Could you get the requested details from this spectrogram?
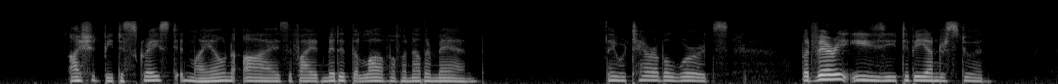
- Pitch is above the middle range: No, medium, 165 Hz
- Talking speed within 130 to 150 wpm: Yes, average, 145 wpm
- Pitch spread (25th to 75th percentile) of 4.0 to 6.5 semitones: No, average, 3.1 semitones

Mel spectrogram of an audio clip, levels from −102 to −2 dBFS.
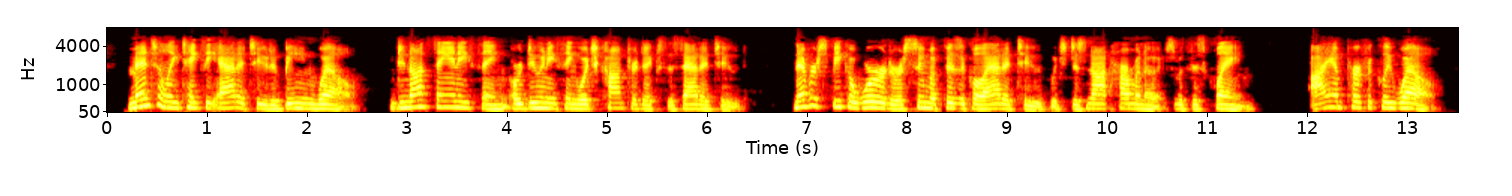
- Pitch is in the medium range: Yes, medium, 170 Hz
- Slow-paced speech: No, average, 175 wpm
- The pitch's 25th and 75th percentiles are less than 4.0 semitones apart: No, average, 4.3 semitones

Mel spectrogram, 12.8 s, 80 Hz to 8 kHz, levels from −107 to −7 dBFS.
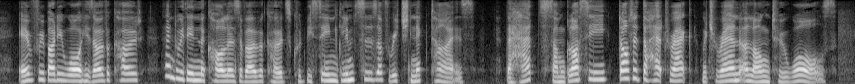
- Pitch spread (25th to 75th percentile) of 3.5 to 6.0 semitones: Yes, average, 3.8 semitones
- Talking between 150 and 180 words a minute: No, average, 140 wpm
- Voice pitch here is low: No, high, 205 Hz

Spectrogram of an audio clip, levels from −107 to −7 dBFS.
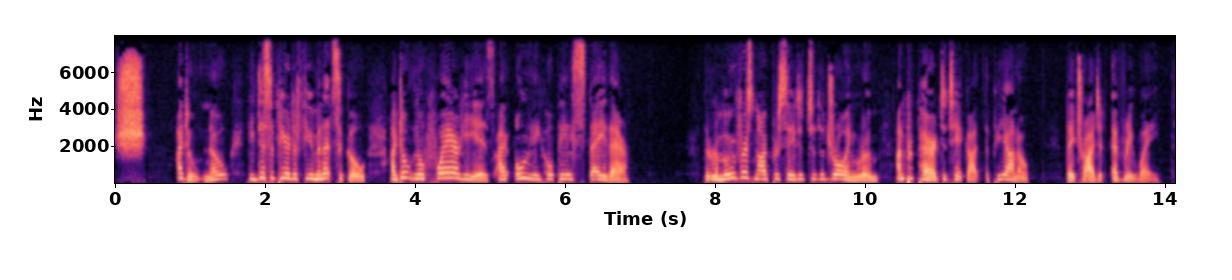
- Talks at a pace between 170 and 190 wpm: Yes, average, 180 wpm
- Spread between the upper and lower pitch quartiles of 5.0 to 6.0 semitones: Yes, wide, 5.6 semitones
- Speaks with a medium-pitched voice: No, high, 220 Hz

